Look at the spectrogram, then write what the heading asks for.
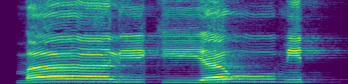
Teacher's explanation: Kemudian di sini juga ada alif lam syamsiyah. Jadi mim yang kasrah langsung diloncatkan kepada huruf dal. · Ada lagi harakat fathah berdiri. Mim dipanjangkan dua harakat.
